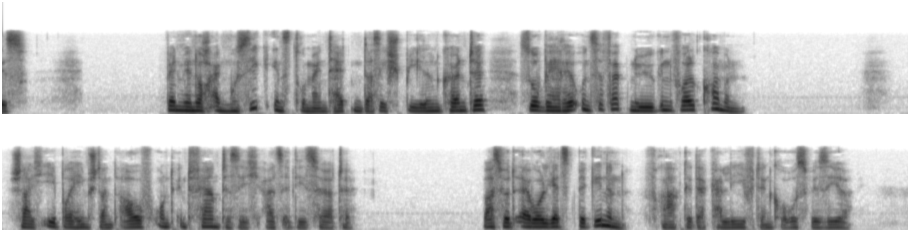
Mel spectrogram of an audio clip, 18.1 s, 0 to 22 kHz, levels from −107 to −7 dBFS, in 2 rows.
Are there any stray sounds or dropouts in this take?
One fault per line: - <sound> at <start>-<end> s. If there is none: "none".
none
